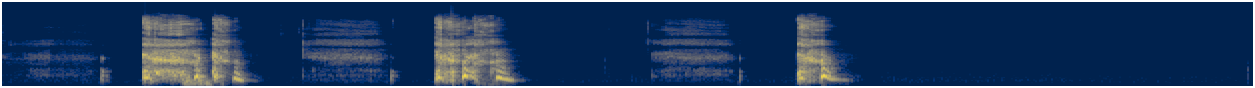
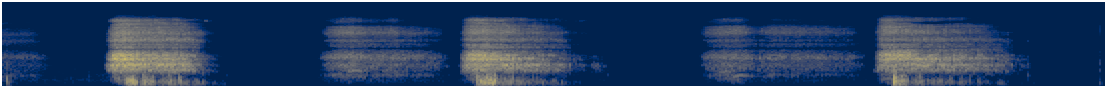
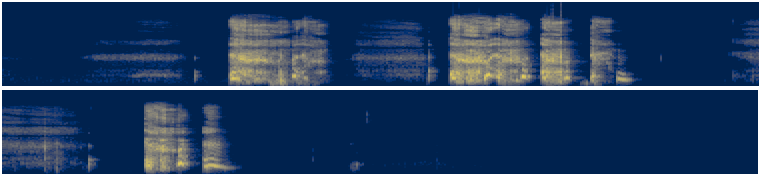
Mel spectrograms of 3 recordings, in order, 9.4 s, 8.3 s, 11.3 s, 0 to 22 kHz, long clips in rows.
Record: three_cough_length: 9.4 s
three_cough_amplitude: 32768
three_cough_signal_mean_std_ratio: 0.3
exhalation_length: 8.3 s
exhalation_amplitude: 21682
exhalation_signal_mean_std_ratio: 0.41
cough_length: 11.3 s
cough_amplitude: 32767
cough_signal_mean_std_ratio: 0.32
survey_phase: alpha (2021-03-01 to 2021-08-12)
age: 18-44
gender: Female
wearing_mask: 'No'
symptom_cough_any: true
symptom_new_continuous_cough: true
symptom_diarrhoea: true
symptom_fatigue: true
symptom_headache: true
symptom_onset: 3 days
smoker_status: Current smoker (e-cigarettes or vapes only)
respiratory_condition_asthma: false
respiratory_condition_other: false
recruitment_source: Test and Trace
submission_delay: 1 day
covid_test_result: Positive
covid_test_method: RT-qPCR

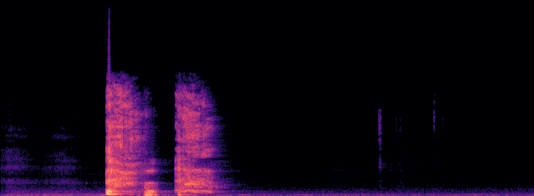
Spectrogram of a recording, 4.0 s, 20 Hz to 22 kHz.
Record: cough_length: 4.0 s
cough_amplitude: 32767
cough_signal_mean_std_ratio: 0.25
survey_phase: alpha (2021-03-01 to 2021-08-12)
age: 45-64
gender: Female
wearing_mask: 'No'
symptom_none: true
smoker_status: Ex-smoker
respiratory_condition_asthma: false
respiratory_condition_other: false
recruitment_source: Test and Trace
submission_delay: 0 days
covid_test_result: Negative
covid_test_method: LFT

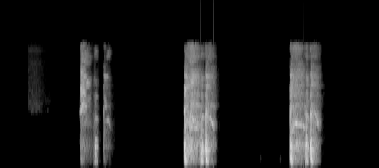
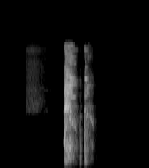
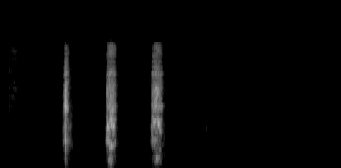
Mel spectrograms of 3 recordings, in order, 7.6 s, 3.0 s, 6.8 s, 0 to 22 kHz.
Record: three_cough_length: 7.6 s
three_cough_amplitude: 31142
three_cough_signal_mean_std_ratio: 0.29
cough_length: 3.0 s
cough_amplitude: 8868
cough_signal_mean_std_ratio: 0.23
exhalation_length: 6.8 s
exhalation_amplitude: 5375
exhalation_signal_mean_std_ratio: 0.19
survey_phase: beta (2021-08-13 to 2022-03-07)
age: 18-44
gender: Male
wearing_mask: 'No'
symptom_none: true
smoker_status: Never smoked
respiratory_condition_asthma: false
respiratory_condition_other: false
recruitment_source: REACT
submission_delay: 2 days
covid_test_result: Negative
covid_test_method: RT-qPCR
influenza_a_test_result: Negative
influenza_b_test_result: Negative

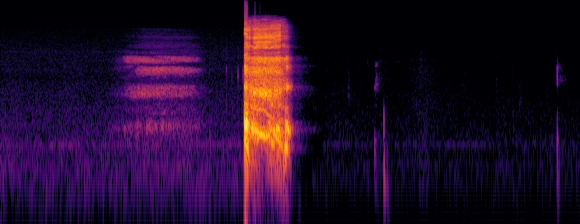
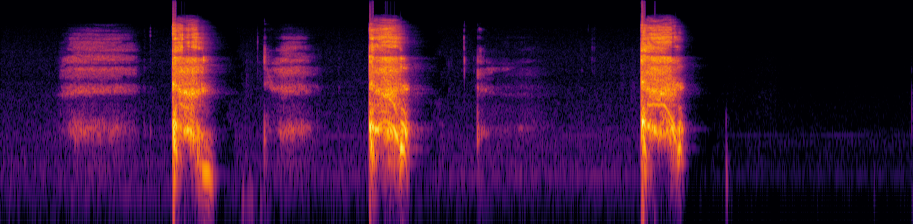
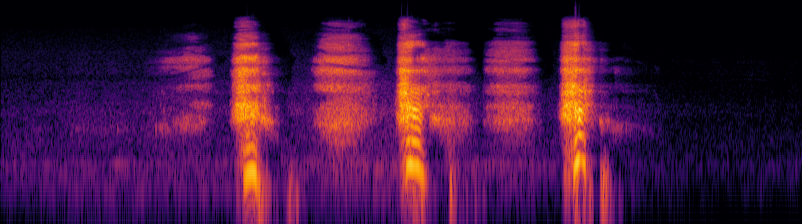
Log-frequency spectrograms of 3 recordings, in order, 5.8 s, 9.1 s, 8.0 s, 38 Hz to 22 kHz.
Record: cough_length: 5.8 s
cough_amplitude: 32768
cough_signal_mean_std_ratio: 0.22
three_cough_length: 9.1 s
three_cough_amplitude: 32768
three_cough_signal_mean_std_ratio: 0.28
exhalation_length: 8.0 s
exhalation_amplitude: 32742
exhalation_signal_mean_std_ratio: 0.3
survey_phase: alpha (2021-03-01 to 2021-08-12)
age: 45-64
gender: Female
wearing_mask: 'No'
symptom_cough_any: true
symptom_shortness_of_breath: true
symptom_fatigue: true
symptom_headache: true
symptom_change_to_sense_of_smell_or_taste: true
symptom_onset: 4 days
smoker_status: Never smoked
respiratory_condition_asthma: false
respiratory_condition_other: false
recruitment_source: Test and Trace
submission_delay: 1 day
covid_test_result: Positive
covid_test_method: RT-qPCR
covid_ct_value: 23.9
covid_ct_gene: N gene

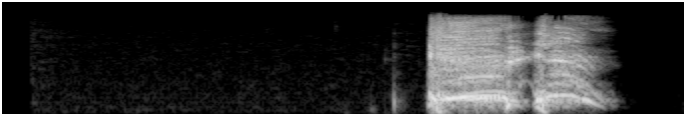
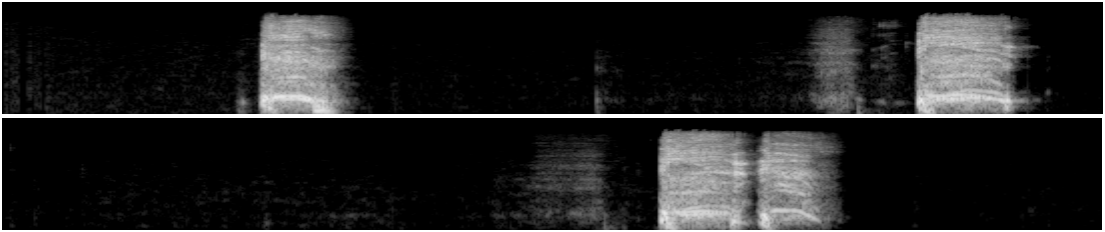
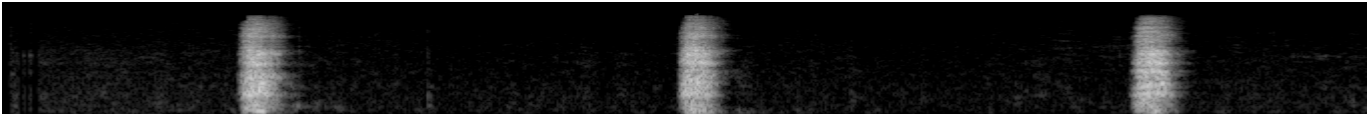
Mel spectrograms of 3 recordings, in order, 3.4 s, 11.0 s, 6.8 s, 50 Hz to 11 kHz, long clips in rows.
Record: cough_length: 3.4 s
cough_amplitude: 29843
cough_signal_mean_std_ratio: 0.41
three_cough_length: 11.0 s
three_cough_amplitude: 28919
three_cough_signal_mean_std_ratio: 0.3
exhalation_length: 6.8 s
exhalation_amplitude: 17898
exhalation_signal_mean_std_ratio: 0.21
survey_phase: beta (2021-08-13 to 2022-03-07)
age: 18-44
gender: Male
wearing_mask: 'No'
symptom_fatigue: true
symptom_onset: 13 days
smoker_status: Ex-smoker
respiratory_condition_asthma: false
respiratory_condition_other: false
recruitment_source: REACT
submission_delay: 0 days
covid_test_result: Negative
covid_test_method: RT-qPCR
influenza_a_test_result: Negative
influenza_b_test_result: Negative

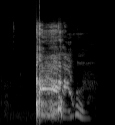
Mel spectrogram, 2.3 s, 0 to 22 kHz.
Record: cough_length: 2.3 s
cough_amplitude: 32768
cough_signal_mean_std_ratio: 0.47
survey_phase: beta (2021-08-13 to 2022-03-07)
age: 18-44
gender: Female
wearing_mask: 'No'
symptom_cough_any: true
symptom_runny_or_blocked_nose: true
symptom_sore_throat: true
symptom_fatigue: true
symptom_headache: true
smoker_status: Current smoker (11 or more cigarettes per day)
respiratory_condition_asthma: false
respiratory_condition_other: false
recruitment_source: Test and Trace
submission_delay: 1 day
covid_test_result: Positive
covid_test_method: LFT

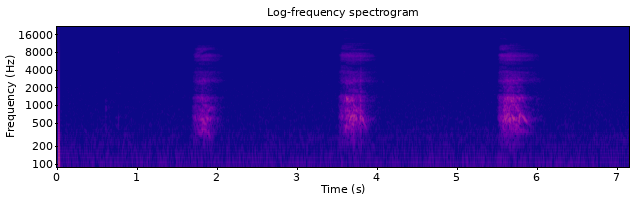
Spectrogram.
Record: exhalation_length: 7.2 s
exhalation_amplitude: 172
exhalation_signal_mean_std_ratio: 0.59
survey_phase: beta (2021-08-13 to 2022-03-07)
age: 45-64
gender: Female
wearing_mask: 'No'
symptom_none: true
smoker_status: Current smoker (1 to 10 cigarettes per day)
respiratory_condition_asthma: false
respiratory_condition_other: false
recruitment_source: REACT
submission_delay: 2 days
covid_test_result: Negative
covid_test_method: RT-qPCR
influenza_a_test_result: Negative
influenza_b_test_result: Negative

